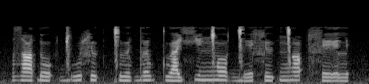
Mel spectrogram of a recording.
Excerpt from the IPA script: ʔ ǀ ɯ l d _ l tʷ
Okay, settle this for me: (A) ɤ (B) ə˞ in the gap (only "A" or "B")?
A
